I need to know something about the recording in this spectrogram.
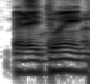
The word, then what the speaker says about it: Maridueña: Meridueña. That's the best. Say it name. again. All right. Say it. Meridueña. Maridueña.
